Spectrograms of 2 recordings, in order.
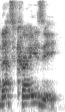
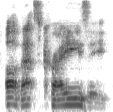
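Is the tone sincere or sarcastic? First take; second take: sincere; sarcastic. First: It is said plainly, without sarcasm. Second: It is said with heavy, obvious sarcasm.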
